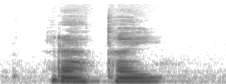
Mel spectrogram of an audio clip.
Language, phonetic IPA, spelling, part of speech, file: Polish, [ˈrataj], rataj, noun, LL-Q809 (pol)-rataj.wav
